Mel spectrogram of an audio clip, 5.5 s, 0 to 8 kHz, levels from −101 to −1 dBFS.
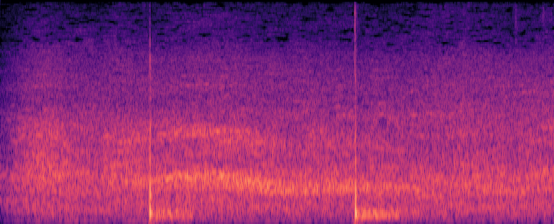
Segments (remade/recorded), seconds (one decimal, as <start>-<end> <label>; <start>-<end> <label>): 0.0-5.5 recorded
